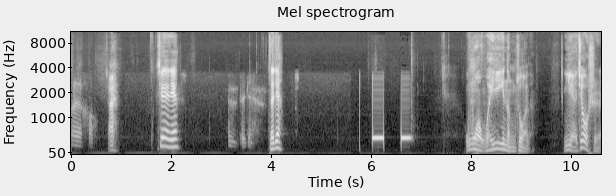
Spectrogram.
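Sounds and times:
speech: 0.4 - 1.0, 1.6 - 2.2, 3.4 - 4.3, 7.9 - 10.6
telephone beeps after call hang-up: 6.0 - 6.8.

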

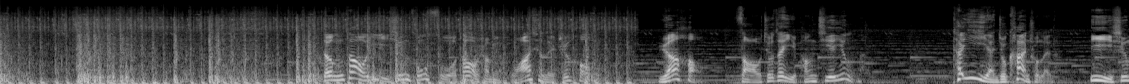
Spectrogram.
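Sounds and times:
three rifles opening fire to block a stairway: 0.0 - 6.4
speech: 3.2 - 8.7, 9.5 - 11.2.

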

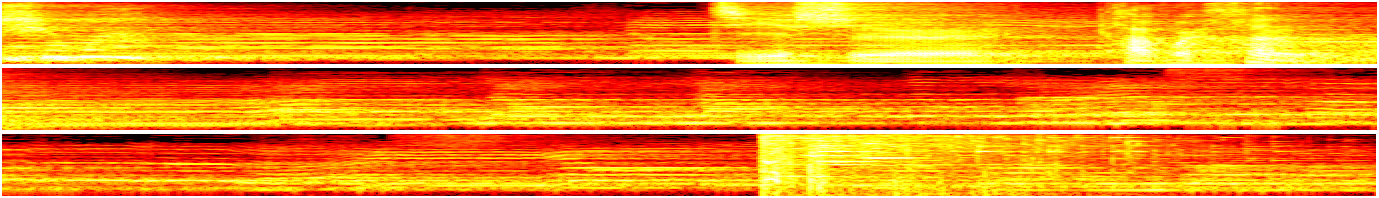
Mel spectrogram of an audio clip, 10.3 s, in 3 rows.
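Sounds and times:
speech: 1.8 - 3.5
oil lamp glass shattering: 8.8 - 10.3
tinkling glass fragments: 8.8 - 10.3.

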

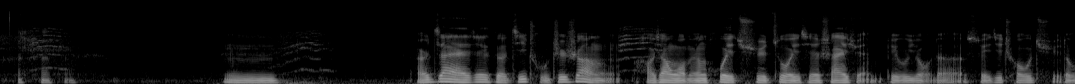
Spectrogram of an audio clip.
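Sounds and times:
cat meowing: 0.2 - 0.8, 2.8 - 3.4, 6.2 - 6.8
speech: 0.4 - 0.6, 2.2 - 3.0, 4.2 - 10.7.

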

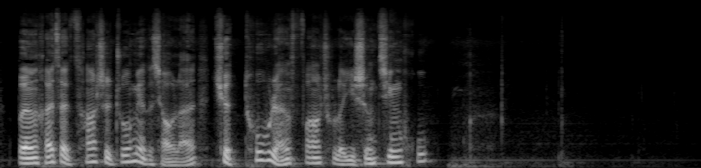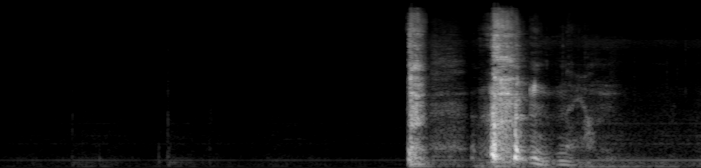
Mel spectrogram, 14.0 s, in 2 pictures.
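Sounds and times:
speech: 0.2 - 4.4
coughing: 11.1 - 12.8.

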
